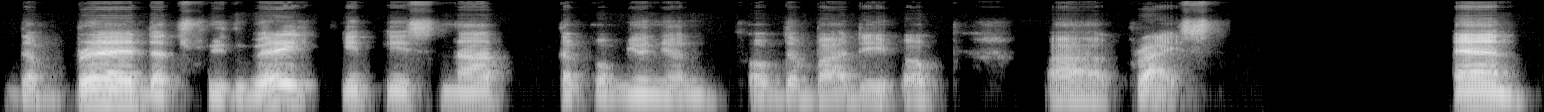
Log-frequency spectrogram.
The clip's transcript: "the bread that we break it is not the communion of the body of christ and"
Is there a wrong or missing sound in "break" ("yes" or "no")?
yes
